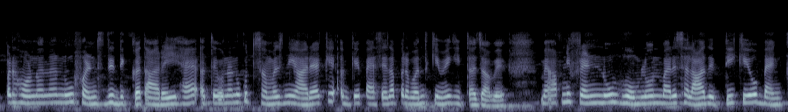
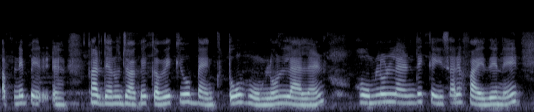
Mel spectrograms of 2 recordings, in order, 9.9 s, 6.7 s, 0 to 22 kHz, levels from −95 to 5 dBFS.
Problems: constant background noise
